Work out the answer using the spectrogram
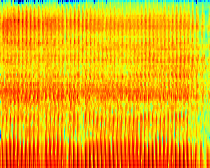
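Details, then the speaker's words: Old BSA with starting problems, after turning up the idle screw and setting the carburettor mixture screw: steady thumping single-cylinder idle about three beats a second, holding on its own; idling healthily. "give it a BP sounds pretty good that sounds much better"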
